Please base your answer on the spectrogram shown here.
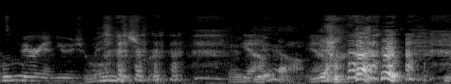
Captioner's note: laugh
